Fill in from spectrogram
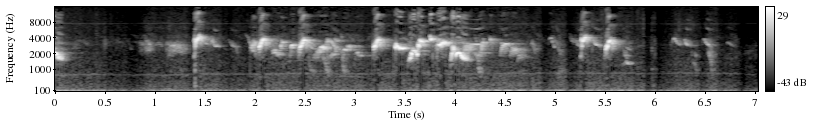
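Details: Song of a white-cheeked red-whiskered bulbul being trained to the Sông Kon style: lively, rapid chains of rising and falling whistles, densest in the middle, with gaps between bursts and a quiet low hum behind.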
